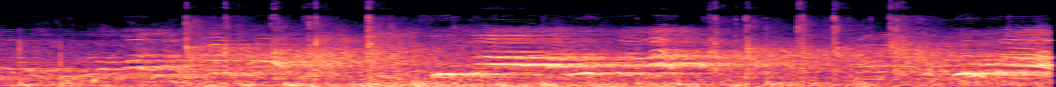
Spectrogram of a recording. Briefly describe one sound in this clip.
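Young players shout to each other across an echoing hall.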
